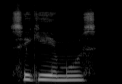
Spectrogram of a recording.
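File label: "sighimus", lingua sarda, female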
